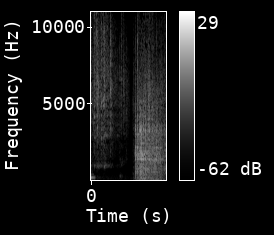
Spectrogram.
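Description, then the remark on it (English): Dice are rolled on a table for a leadership check in a game: a short clattering rattle of small hard objects tumbling across the surface, followed by a louder, dense burst of scattering clicks, without any speech. “I'm rolling a leadership check.”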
